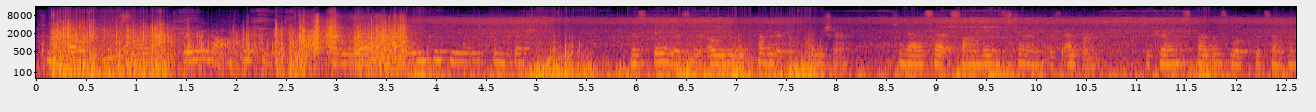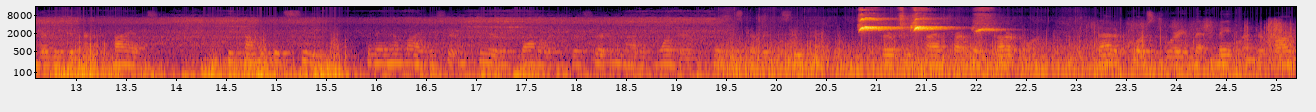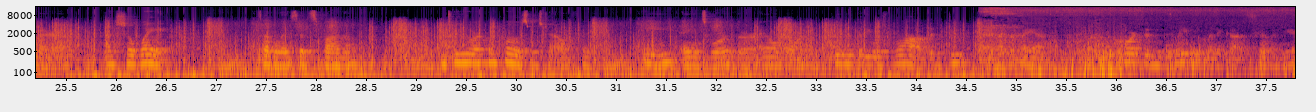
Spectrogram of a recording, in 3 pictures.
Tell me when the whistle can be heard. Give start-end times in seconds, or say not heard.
20.8-22.1.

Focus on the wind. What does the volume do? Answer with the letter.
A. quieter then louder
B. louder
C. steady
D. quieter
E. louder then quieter
D.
